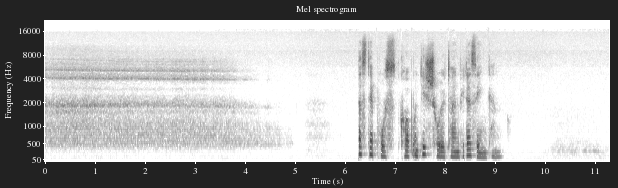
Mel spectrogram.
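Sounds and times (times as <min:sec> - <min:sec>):
slow breathing through the nose during a guided relaxation exercise: 0:00.0 - 0:05.8
speech: 0:06.3 - 0:09.2.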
